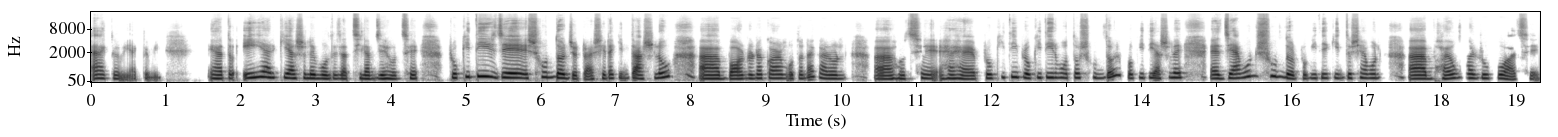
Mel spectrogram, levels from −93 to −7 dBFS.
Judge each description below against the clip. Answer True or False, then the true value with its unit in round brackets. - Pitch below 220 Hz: False (230 Hz)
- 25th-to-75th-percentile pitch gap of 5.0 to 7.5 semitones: False (3.5 semitones)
